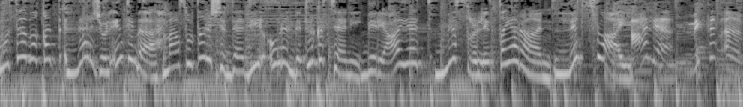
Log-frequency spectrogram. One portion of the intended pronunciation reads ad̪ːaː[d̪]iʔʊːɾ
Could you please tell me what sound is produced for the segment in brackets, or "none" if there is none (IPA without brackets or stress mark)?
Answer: d̪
